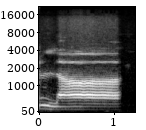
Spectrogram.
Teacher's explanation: لام الف زبر لا، لام کو ہم ایک الف تک کھینچ کر پڑھیں گے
